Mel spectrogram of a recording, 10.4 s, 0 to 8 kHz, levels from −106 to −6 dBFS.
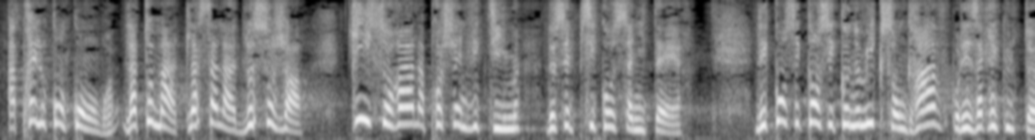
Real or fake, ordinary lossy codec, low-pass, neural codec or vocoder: real; none; none; none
